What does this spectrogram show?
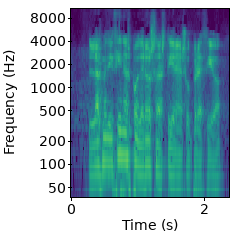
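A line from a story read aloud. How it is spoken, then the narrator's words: Calm reply. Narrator (Spanish): contestó Ramsay con voz calma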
